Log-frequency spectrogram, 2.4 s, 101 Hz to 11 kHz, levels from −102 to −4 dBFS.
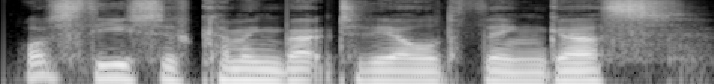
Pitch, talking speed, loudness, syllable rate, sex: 115 Hz, 275 wpm, -19 LUFS, 5.9 syllables/s, male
